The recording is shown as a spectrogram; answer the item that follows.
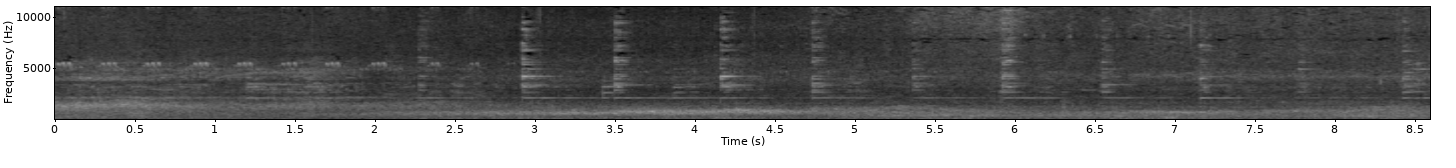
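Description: A steady whooshing rush of noise, like wind. Faint high ticks come in from about three seconds in.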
